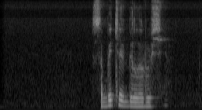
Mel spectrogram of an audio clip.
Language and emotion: Russian, neutral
